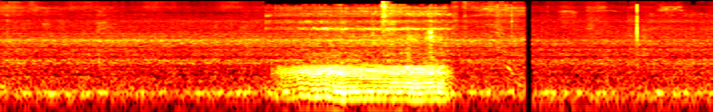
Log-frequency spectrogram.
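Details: French Bulldog Gonta, asleep while held in someone's arms, gives one long, rumbling snore lasting nearly two seconds, a low buzzy rattle made of fast regular pulses, over a steady hiss of background noise.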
